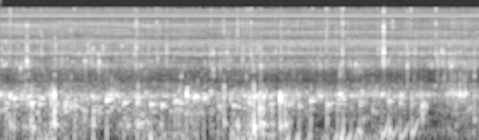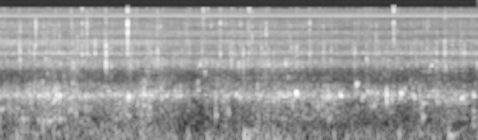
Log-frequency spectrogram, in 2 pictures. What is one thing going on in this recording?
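Water swirls and bubbles with a muffled underwater rumble.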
